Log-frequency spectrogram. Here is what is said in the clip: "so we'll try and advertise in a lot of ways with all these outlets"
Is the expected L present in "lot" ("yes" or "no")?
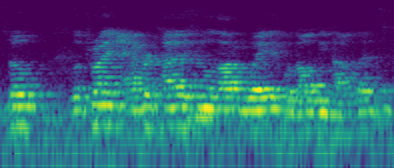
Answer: yes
